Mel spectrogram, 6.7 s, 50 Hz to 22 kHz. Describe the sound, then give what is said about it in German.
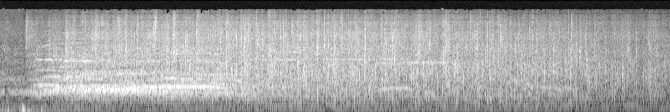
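Crowd clapping and cheering at a school strike protest in Erfurt against a military service law. A dense, steady wash of applause and voices is loudest early on, then eases slightly and continues. “So klang es am 5. Dezember 2025 beim Schulstreik hier in Erfurt.”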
